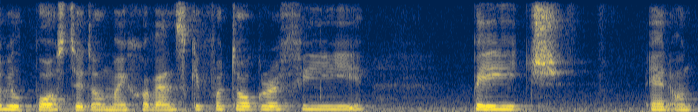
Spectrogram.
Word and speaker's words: Khovanski: The K is silent in your last name. It is silent. It's Khovanski. Because I added K because KH is meant for the H sound in English.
